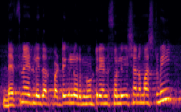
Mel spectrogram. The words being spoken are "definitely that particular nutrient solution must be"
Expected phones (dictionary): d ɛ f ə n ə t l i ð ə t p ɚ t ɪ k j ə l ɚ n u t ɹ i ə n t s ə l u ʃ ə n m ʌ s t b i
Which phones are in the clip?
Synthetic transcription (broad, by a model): d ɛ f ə n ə t l i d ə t p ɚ t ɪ k j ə l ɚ n u t ɹ i ə n t s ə l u ʃ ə n m ʌ s t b i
